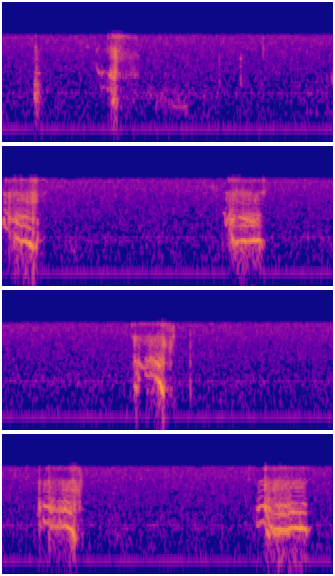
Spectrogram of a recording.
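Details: Corgi asleep and snoring indoors: rough, breathy snores with a faint voiced edge, one roughly every three and a half seconds, each lasting under a second, with quiet room hiss between breaths.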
